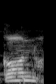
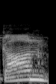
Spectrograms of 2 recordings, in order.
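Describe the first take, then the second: First: The vowel is a rounded 'o' sound. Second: The vowel is an open unrounded 'a' sound. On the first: The speaker calls it right. "গন হবে" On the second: The speaker calls it wrong. "এটা অনেকে গান বলে ফেলে"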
